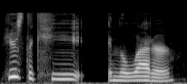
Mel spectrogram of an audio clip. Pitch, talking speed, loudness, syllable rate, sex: 215 Hz, 190 wpm, -17 LUFS, 5.7 syllables/s, female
